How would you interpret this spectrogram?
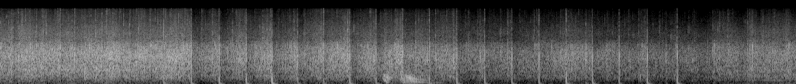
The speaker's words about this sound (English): because really, yeah, whoever was starting a clap, I think that's what's appropriate.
